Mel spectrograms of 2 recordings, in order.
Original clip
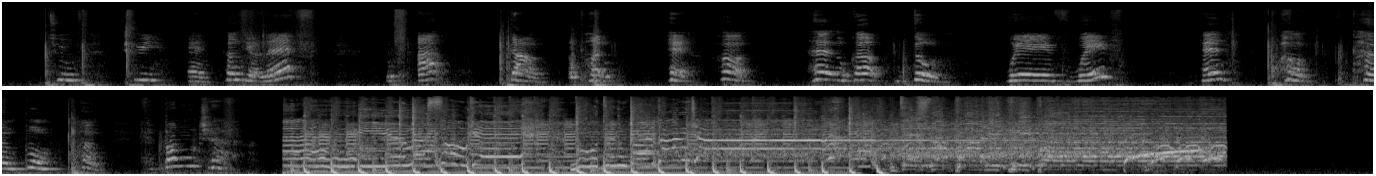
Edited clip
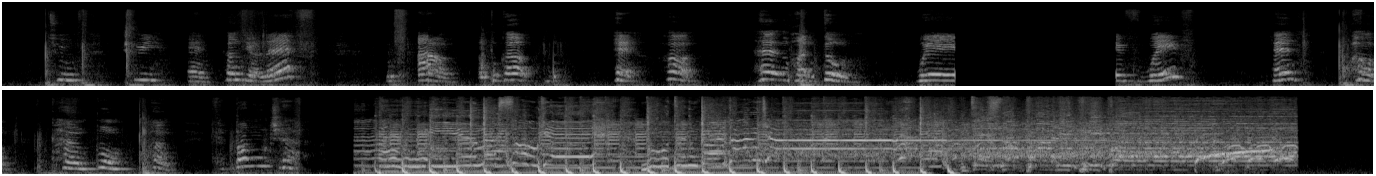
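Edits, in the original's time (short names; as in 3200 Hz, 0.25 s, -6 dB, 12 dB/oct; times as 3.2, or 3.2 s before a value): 4.26–5.16 cut
5.81–6.06 swap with 8.41–9.02
10.43 insert silence 1.61 s
15.99–16.78 gain -9 dB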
